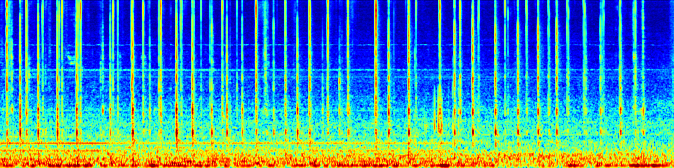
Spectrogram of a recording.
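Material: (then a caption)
Sheet metal. Long red nails tap and scratch on a small flat photo magnet and across the hollow door of a black metal mini fridge. Dozens of quick, sharp, dry clicks with almost no ring sound over a steady low hum, with a faint scratchy texture between taps.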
